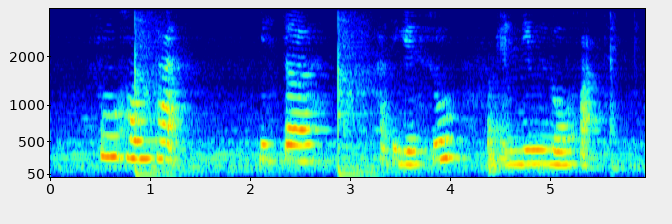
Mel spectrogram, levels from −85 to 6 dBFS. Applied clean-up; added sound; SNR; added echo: none; Thump, thud; 18 dB; reverberation time 0.3 s.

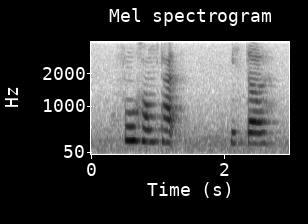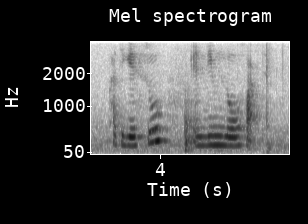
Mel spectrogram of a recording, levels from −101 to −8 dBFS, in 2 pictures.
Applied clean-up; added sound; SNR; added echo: none; none; none; none.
